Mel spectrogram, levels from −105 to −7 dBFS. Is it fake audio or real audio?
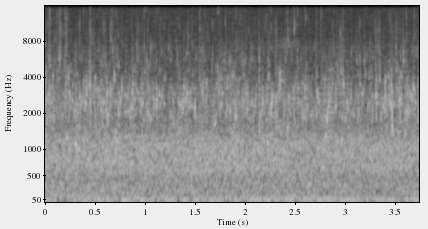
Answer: real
